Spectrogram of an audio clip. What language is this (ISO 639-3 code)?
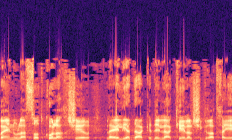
heb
